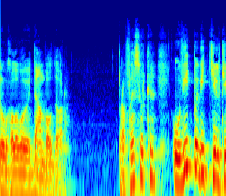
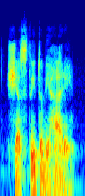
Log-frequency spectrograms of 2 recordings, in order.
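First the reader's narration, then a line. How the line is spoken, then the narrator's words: Quiet. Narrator (Ukrainian): тихо промовив він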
